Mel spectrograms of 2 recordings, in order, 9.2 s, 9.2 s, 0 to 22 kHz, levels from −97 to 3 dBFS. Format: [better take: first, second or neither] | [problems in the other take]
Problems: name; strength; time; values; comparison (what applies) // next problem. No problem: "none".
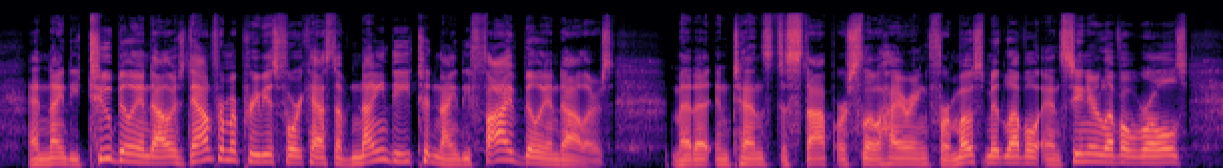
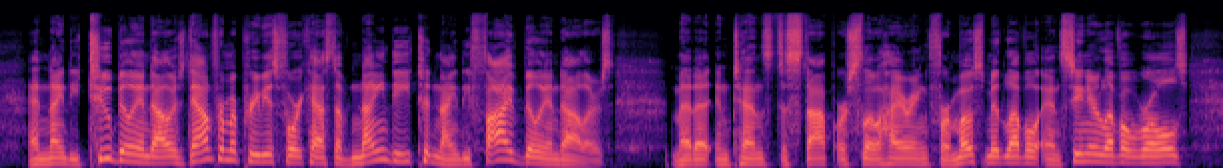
neither | none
